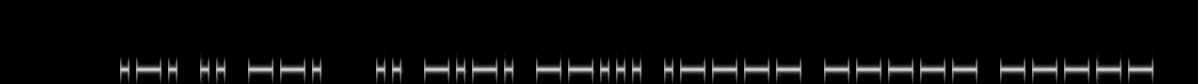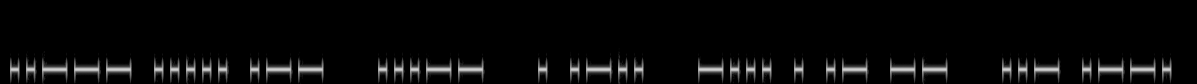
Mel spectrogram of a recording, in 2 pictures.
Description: Morse code, heard as a keyed tone, about 15 wpm, 700 Hz. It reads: RIG IC7100 25W 3 EL BEAM UP
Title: Practice QSO - Exchange 2 - Info - 15wpm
